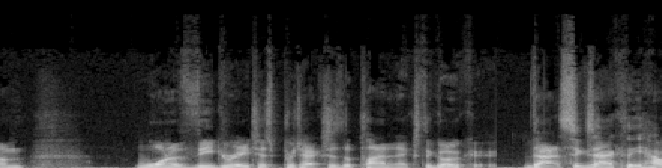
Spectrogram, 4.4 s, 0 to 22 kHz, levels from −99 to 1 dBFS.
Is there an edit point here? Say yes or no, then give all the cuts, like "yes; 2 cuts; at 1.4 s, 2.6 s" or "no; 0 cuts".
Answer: yes; 1 cut; at 3.3 s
